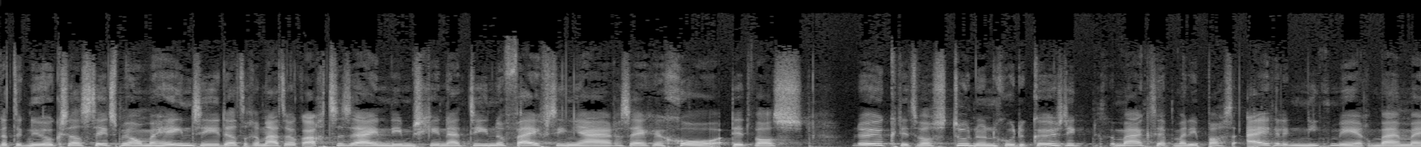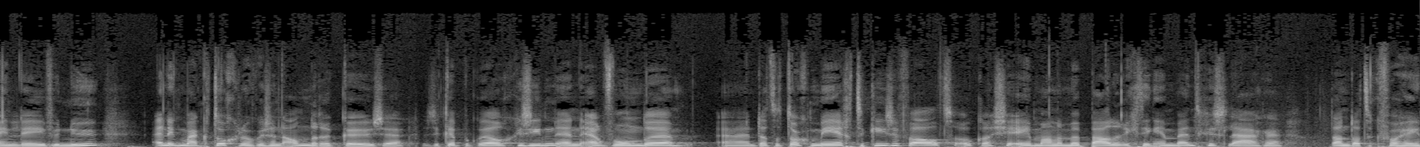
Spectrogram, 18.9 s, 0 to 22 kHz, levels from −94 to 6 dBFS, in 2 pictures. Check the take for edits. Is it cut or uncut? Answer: cut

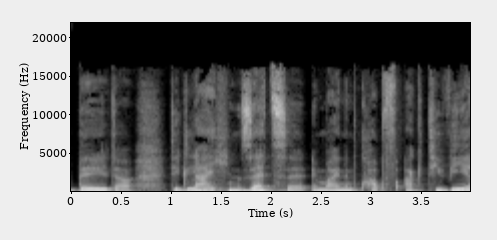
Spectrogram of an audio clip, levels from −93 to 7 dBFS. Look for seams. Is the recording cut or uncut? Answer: uncut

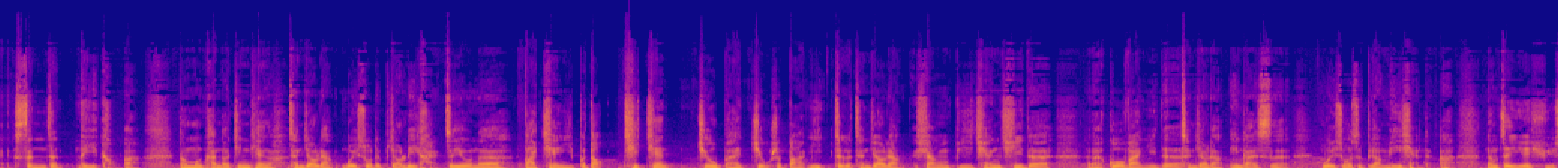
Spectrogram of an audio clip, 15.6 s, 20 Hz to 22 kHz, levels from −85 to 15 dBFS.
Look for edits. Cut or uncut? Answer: uncut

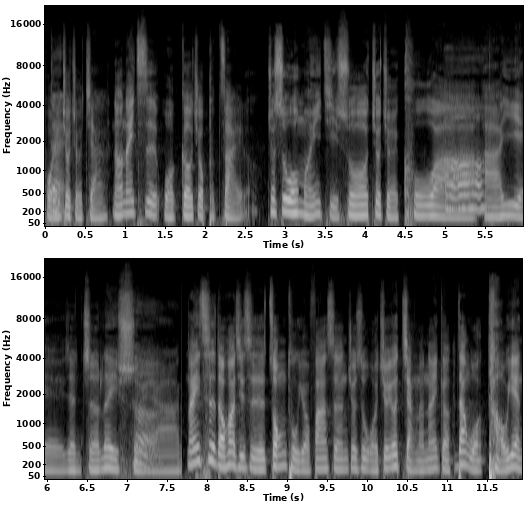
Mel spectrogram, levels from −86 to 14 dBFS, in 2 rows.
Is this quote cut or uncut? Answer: cut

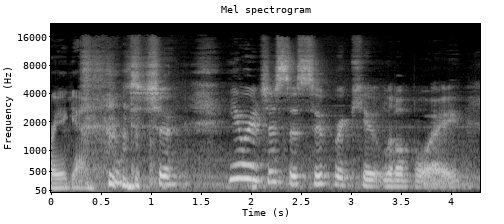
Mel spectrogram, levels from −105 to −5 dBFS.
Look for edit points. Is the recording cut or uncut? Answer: uncut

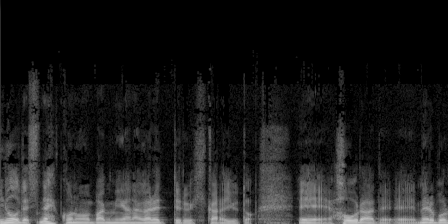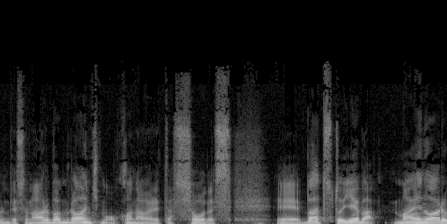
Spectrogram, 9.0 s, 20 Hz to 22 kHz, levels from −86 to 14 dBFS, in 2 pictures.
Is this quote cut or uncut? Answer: uncut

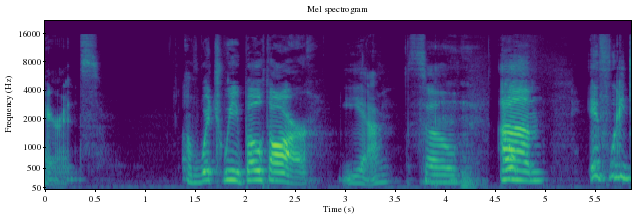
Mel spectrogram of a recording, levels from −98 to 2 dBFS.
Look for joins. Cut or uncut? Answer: cut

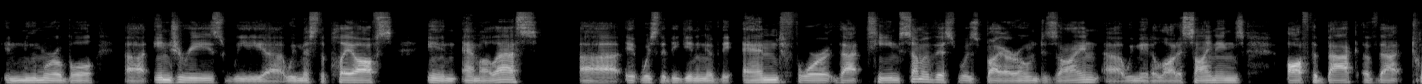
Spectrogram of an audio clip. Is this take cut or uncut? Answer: uncut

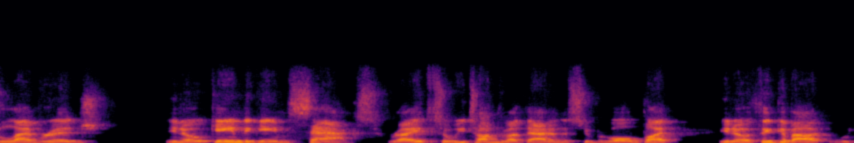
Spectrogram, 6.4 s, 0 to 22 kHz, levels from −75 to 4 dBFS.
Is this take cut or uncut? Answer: uncut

